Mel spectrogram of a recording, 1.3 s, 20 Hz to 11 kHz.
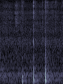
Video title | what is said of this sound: Easy Imperfect Sourdough Bread SD 480p for youtube | Hollow sound that's perfect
